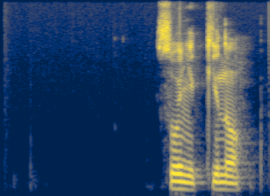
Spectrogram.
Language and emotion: Russian, neutral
